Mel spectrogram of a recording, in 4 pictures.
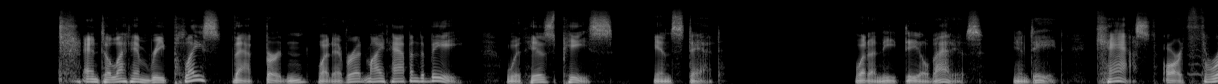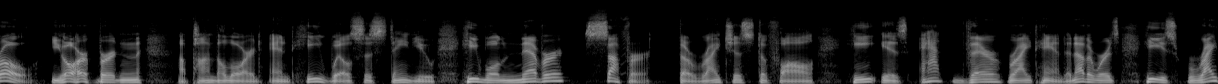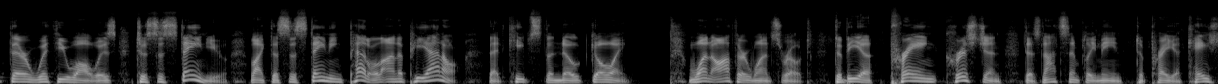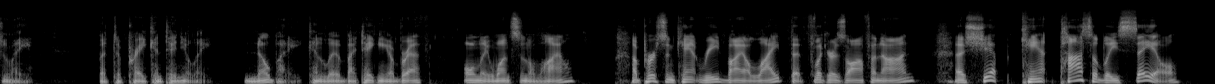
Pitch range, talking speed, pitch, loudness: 85-125 Hz, 155 wpm, 100 Hz, -29 LUFS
